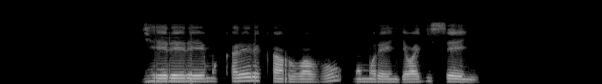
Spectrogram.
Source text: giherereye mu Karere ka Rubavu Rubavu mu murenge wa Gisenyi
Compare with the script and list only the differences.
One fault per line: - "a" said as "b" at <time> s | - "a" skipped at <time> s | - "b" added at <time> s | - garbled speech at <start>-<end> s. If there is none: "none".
- "Rubavu" skipped at 3.3 s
